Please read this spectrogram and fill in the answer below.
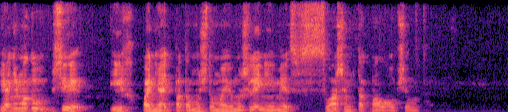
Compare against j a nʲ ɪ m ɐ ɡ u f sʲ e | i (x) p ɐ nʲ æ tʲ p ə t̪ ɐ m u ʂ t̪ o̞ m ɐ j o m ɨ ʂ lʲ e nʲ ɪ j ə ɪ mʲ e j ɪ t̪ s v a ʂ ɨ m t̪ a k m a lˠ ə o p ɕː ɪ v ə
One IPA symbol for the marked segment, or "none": x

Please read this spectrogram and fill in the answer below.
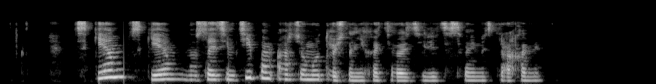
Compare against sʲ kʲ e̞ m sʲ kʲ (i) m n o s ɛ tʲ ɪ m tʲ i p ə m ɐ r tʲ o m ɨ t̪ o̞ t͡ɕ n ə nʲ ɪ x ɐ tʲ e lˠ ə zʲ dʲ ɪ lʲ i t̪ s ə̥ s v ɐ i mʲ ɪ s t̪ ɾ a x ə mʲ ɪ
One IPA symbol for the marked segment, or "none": e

